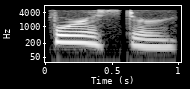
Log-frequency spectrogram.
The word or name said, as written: forester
